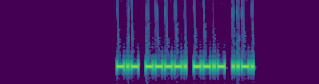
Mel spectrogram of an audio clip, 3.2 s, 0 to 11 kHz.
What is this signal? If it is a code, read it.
Morse code, heard as a keyed tone, about 52 wpm, 700 Hz. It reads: K9QF
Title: USA Call Signs - 2x Character Spacing - 50wpm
